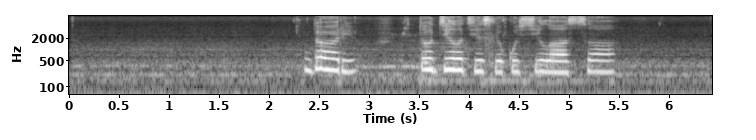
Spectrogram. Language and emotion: Russian, sad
